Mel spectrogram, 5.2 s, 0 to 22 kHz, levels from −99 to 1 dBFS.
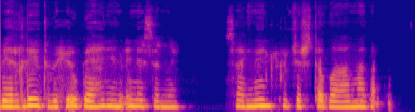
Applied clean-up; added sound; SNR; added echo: neural mask model Resemble Enhance denoiser.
